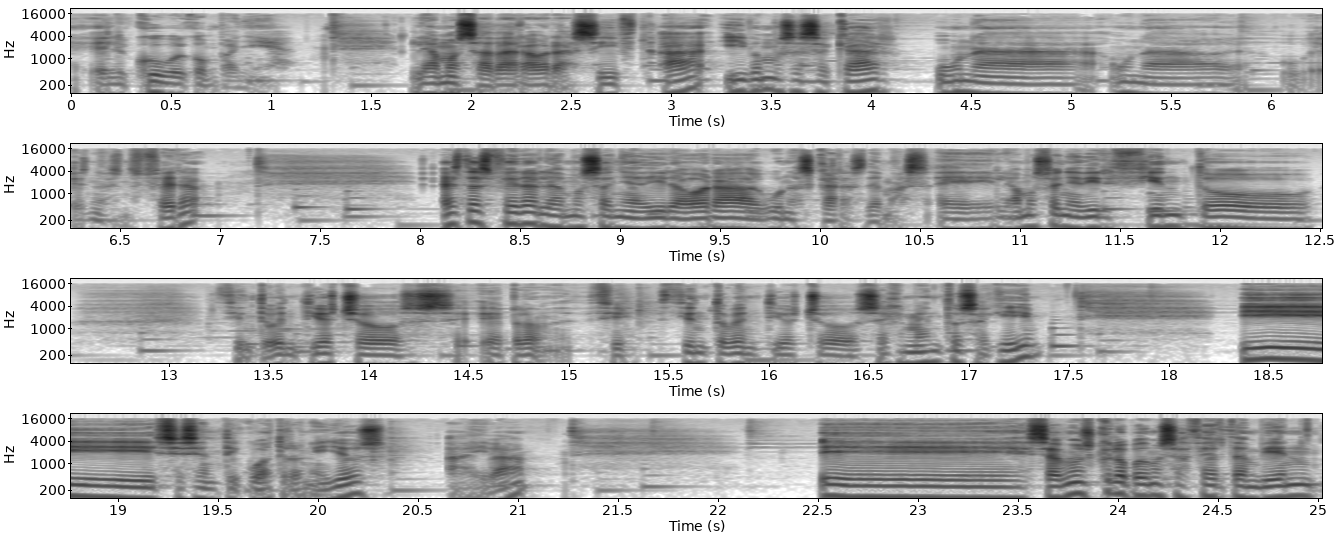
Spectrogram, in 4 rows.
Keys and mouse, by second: 6.5 click, 9.7 click, 11.0 click, 13.2 KP_1, 15.3 BackSpace, 15.7 KP_8, 17.2 click, 18.5 click, 19.6 KP_6, 20.3 Return, 22.3 middle click, 24.6 click.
